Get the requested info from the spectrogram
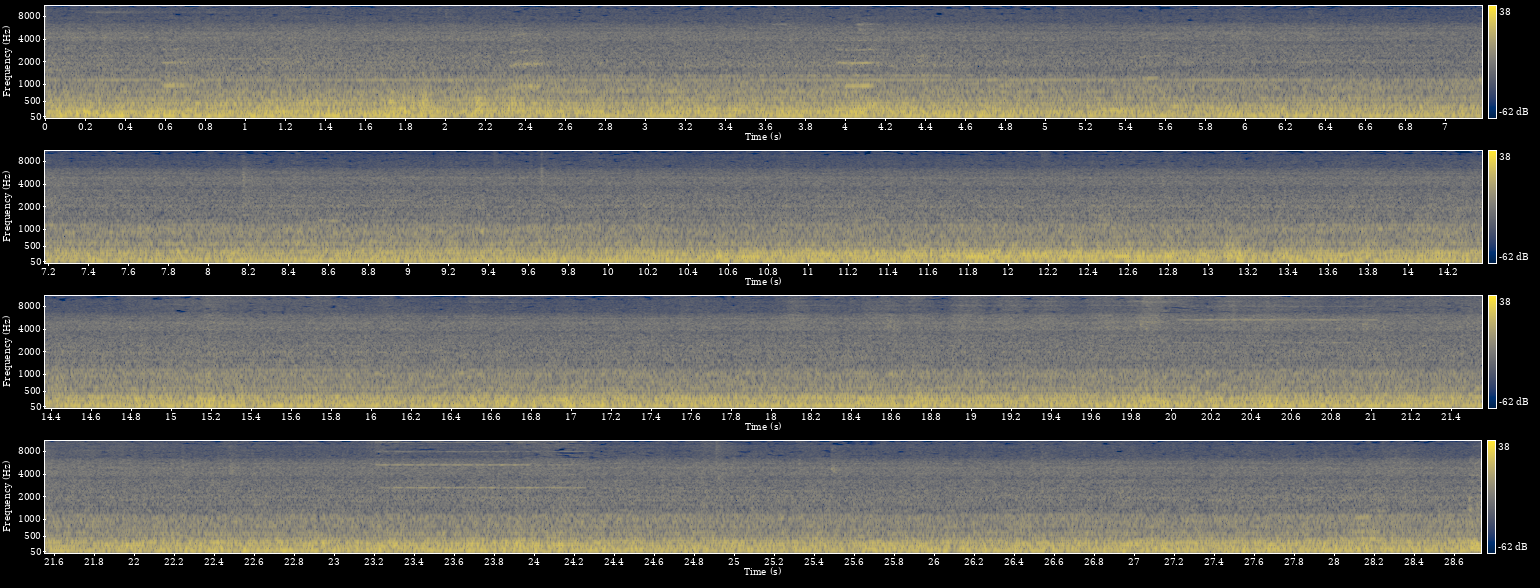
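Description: Inside a moving local train: the steady rumble and low hum of the train running along the track, with a couple of brief high-pitched squeals past the halfway point.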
